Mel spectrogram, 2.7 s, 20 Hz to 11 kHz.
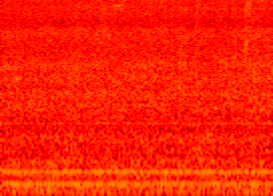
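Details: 2005 Honda Civic DX after rod knock repair with polished crankshaft: quiet smooth idle with steady low hum, no bottom-end knocking.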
